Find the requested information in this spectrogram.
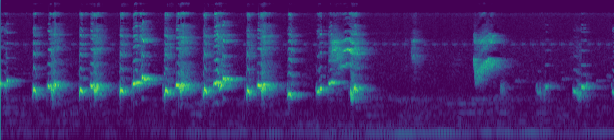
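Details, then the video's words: Energetic ropel song of a yellow-vented bulbul: a quick chain of bubbly, whistled notes about two per second, then a pause with scattered high chirps and a low hum. "burung trucukan gacor ropel cengkok mudah di tiru"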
